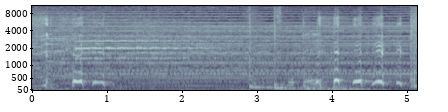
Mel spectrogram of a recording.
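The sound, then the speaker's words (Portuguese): A short jingle drenched in odd, heavy reverb: warbling, hoot-like sung tones rise and fall in bursts over a steady droning bed, the words smeared and unintelligible. “Tu pôs um reverb muito estranho.”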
